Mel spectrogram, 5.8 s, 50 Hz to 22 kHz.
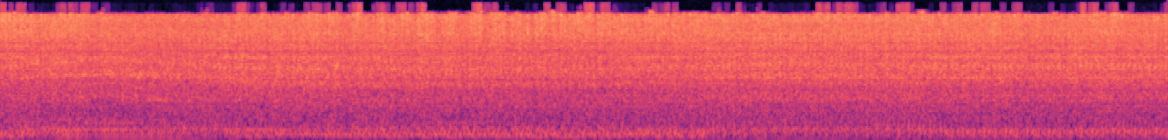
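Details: Newly built blown 355 Chevy V8, Weiand 6-71 blower, Holley 600 carbs, .575-lift solid roller cam; heavy lumpy loping idle with blower whine, steady without stumbling, sounds healthy.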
